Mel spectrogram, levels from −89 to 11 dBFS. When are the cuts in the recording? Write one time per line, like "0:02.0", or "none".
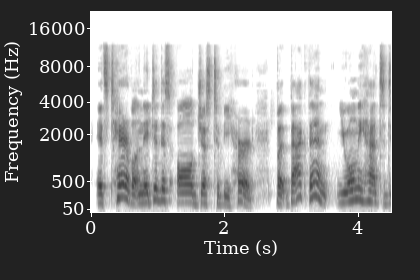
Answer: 0:02.6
